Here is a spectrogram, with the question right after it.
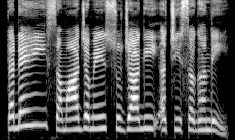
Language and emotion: Sindhi, neutral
